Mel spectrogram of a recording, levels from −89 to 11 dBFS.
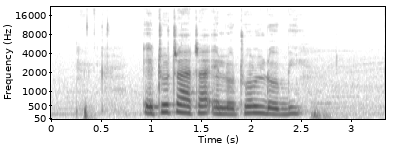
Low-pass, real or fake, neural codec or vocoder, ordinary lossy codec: none; real; none; none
